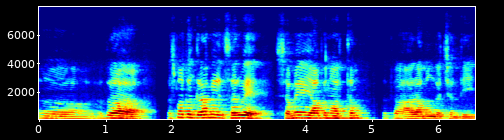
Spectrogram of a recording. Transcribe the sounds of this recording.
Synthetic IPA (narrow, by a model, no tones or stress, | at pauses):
t̪ɐa | ɐsmaːk̪ɐŋɡɾaːmesɐɾʋesɐmɐjɐjaːpɐnaːɾt̪ʰɐmt̪ɐt̪ɾɐaːɾaːmɐŋɡɐʃʰɐnt̪i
